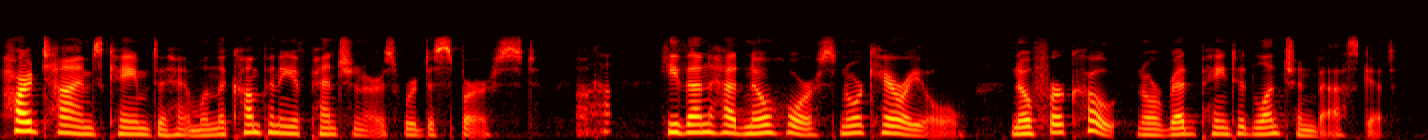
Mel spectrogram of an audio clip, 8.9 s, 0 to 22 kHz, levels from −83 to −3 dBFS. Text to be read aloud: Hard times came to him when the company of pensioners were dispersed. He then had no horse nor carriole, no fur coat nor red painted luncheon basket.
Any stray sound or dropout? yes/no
yes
